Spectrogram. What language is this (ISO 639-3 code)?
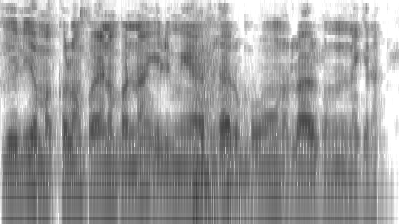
tam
